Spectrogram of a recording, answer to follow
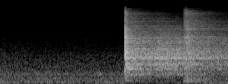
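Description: Loaded barbell racked onto a flat bench's steel uprights: a sudden loud metal clank about a second in, a second knock half a second later, and a ringing tail.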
